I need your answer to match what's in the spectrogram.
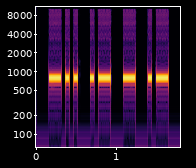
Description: Morse code, heard as a keyed tone, about 23 wpm, 800 Hz. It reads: DATA
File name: ANGLAIS texte clair 3 vitesse 22 mots minute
